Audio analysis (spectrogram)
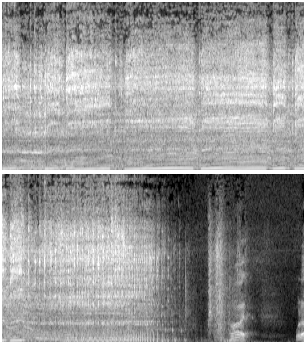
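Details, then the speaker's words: RedMax backpack blower after repairs: two-stroke howl rises and falls cleanly with throttle, even firing; normal run. "we're going crank over to make sure everything's operating as it should a lot better throttle response for sure"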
